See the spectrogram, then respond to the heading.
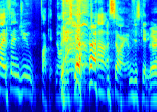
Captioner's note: laughing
